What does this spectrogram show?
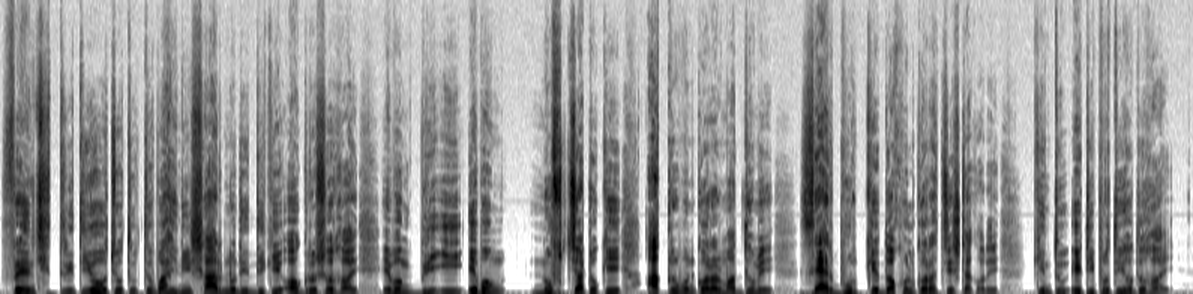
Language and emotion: Bengali, neutral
